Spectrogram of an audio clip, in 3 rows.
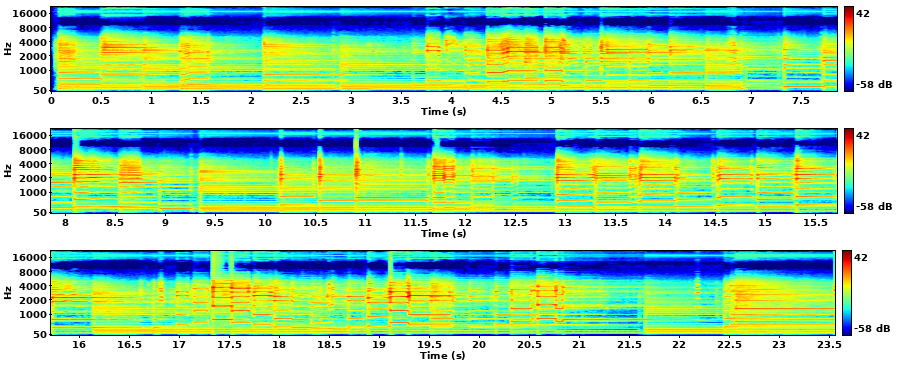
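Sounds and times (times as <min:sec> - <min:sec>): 
clean guitar picking on both humbuckers: 0:00.0 - 0:23.5.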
